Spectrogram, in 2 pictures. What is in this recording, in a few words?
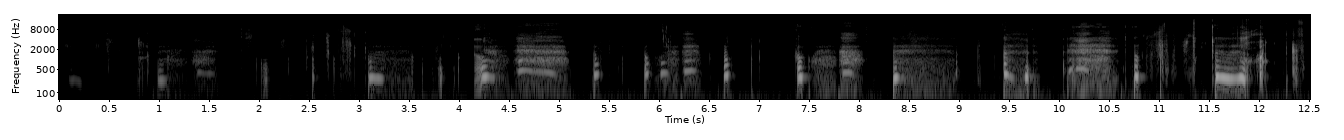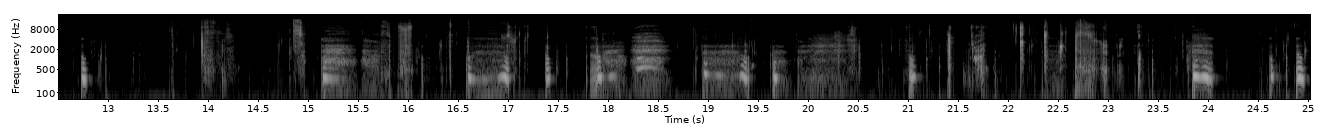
aggressive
